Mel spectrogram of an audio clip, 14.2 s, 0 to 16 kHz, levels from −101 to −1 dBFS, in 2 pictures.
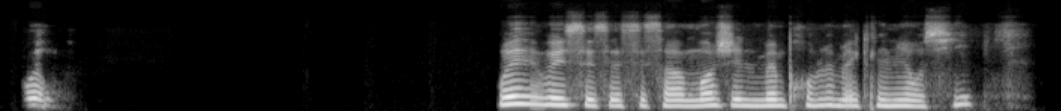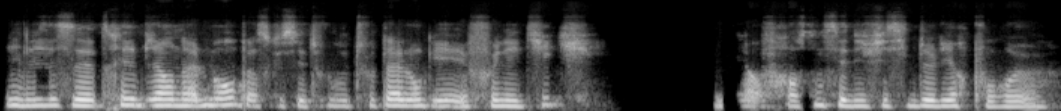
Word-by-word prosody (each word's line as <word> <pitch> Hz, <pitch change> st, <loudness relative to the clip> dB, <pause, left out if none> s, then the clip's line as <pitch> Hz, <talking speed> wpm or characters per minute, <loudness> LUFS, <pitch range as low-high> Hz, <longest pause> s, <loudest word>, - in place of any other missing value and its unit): Ouais. 210 Hz, -2 st, -2 dB, 2.9 s
Oui, 250 Hz, +2 st, +8 dB
oui 225 Hz, -1 st, +5 dB
c'est 215 Hz, -2 st, 0 dB
c'est 195 Hz, 0 st, -1 dB
c'est 195 Hz, -, -6 dB
ça. 190 Hz, 0 st, +1 dB
Moi 195 Hz, +2 st, +4 dB
j'ai 205 Hz, 0 st, +1 dB
le 195 Hz, -, +1 dB
même 200 Hz, 0 st, +3 dB
problème 205 Hz, 0 st, -2 dB
avec 195 Hz, +2 st, -1 dB
les 195 Hz, -2 st, +2 dB
miens 190 Hz, 0 st, +3 dB
aussi. 220 Hz, +7 st, -4 dB, 0.6 s
Ils 205 Hz, -1 st, 0 dB
lisent, 200 Hz, +2 st, -2 dB
heu, 195 Hz, -1 st, +5 dB
très 210 Hz, +3 st, -1 dB
bien 200 Hz, 0 st, +3 dB
en 200 Hz, 0 st, +3 dB
allemand 210 Hz, +3 st, +2 dB
parce 190 Hz, -4 st, -6 dB
que 185 Hz, -, -13 dB
c'est 180 Hz, 0 st, -5 dB
tout 185 Hz, 0 st, -11 dB
toute 195 Hz, +2 st, -13 dB
la 200 Hz, -, +5 dB
langue 195 Hz, -1 st, 0 dB
est 180 Hz, -1 st, 0 dB
phonétique. 190 Hz, +5 st, -5 dB, 0.9 s
Mais -, -, -7 dB
en -, -, -4 dB
français 185 Hz, +4 st, -6 dB
c'est 195 Hz, -1 st, 0 dB
difficile 185 Hz, +1 st, -5 dB
de 190 Hz, 0 st, +3 dB
lire 190 Hz, +1 st, -1 dB
pour 170 Hz, 0 st, -5 dB
eux. 170 Hz, -, -4 dB
195 Hz, 175 wpm, -20 LUFS, 185-205 Hz, 2.9 s, Oui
